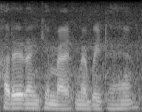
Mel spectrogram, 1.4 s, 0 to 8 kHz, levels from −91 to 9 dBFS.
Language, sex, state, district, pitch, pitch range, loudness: Hindi, male, Karnataka, Bangalore, 105 Hz, 100-115 Hz, -17 LUFS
